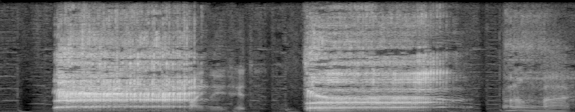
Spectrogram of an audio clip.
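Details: A man burping in a compilation: two long, loud, deep voiced belches, each over a second, then a shorter one.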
